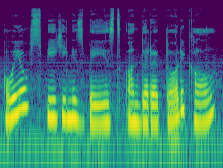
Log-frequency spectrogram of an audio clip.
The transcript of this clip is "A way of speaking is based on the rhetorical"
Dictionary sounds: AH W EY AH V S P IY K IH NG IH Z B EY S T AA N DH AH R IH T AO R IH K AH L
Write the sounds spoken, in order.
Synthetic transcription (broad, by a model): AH W EY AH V S P IY K IH NG IH Z B EY S T AA N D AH R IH T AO R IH K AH L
